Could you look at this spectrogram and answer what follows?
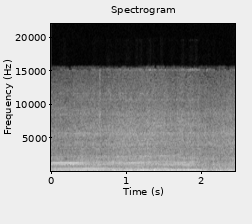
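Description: Loud, close engine of a new motorbike pulling in second gear, the tone rising steadily for two seconds then easing as the next shift comes.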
